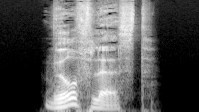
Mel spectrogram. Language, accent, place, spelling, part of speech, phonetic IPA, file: German, Germany, Berlin, würflest, verb, [ˈvʏʁfləst], De-würflest.ogg
- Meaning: second-person singular subjunctive I of würfeln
